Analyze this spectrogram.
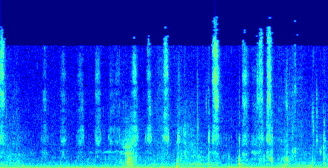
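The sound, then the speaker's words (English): A pen scratches softly across a playing card as someone signs its face, quick faint strokes and scribbles in a short, uneven run. “I'm going to have you sign the card, actually, on the face of it.”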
